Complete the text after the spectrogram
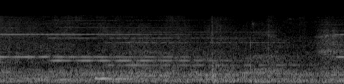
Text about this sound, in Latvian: Lūdzu zvanu.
